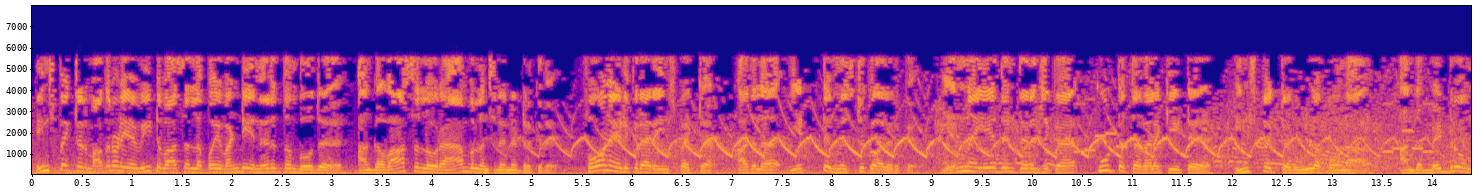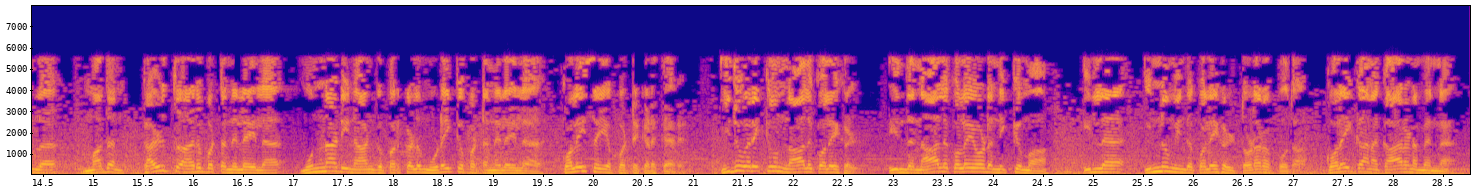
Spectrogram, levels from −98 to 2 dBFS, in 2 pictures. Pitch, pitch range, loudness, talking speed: 150 Hz, 125-175 Hz, -15 LUFS, 120 wpm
